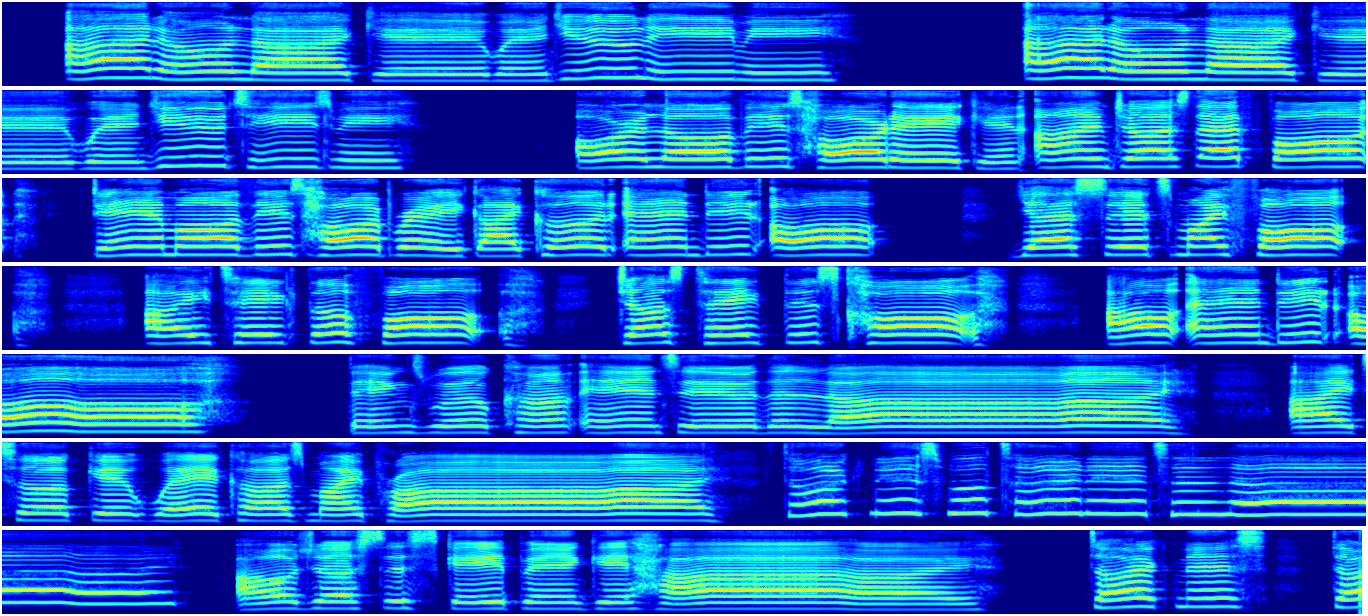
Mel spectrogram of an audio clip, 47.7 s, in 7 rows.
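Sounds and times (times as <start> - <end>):
pop rock a cappella vocals in D minor at 105 BPM: 0.3 - 4.3, 5.1 - 9.0, 9.7 - 18.1, 18.7 - 47.7.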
